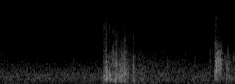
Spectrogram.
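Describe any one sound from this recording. A body lands with a heavy thud.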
